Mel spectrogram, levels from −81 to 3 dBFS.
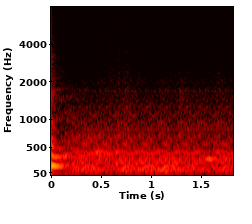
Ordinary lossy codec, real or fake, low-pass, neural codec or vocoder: none; fake; 7.2 kHz; codec, 16 kHz, 0.5 kbps, FunCodec, trained on Chinese and English, 25 frames a second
